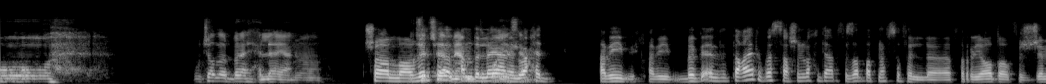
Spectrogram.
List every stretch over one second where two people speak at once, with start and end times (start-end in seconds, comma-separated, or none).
4.1-5.4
